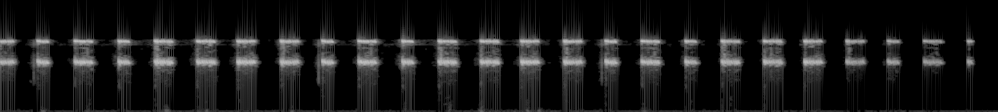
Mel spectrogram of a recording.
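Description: Crickets chirping on a recording: short, clear, high chirps in an even rhythm of about two a second, growing a little fainter near the end.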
